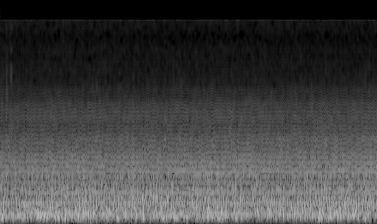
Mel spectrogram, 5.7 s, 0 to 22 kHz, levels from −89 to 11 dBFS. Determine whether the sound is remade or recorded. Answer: remade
